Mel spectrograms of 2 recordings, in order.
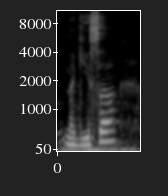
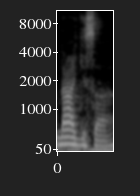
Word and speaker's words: Nagisa: They say in the dub, I know they say Nagisa, but they emphasize in the I. But in the Japanese dub, we call it Nagisa with the emphasis on the A.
